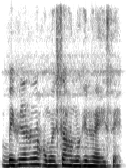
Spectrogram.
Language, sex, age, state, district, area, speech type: Assamese, female, 18-30, Assam, Dhemaji, rural, spontaneous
